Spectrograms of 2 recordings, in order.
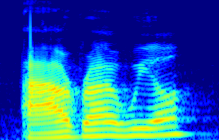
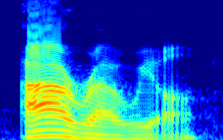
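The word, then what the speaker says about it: Aura Wheel: it's ARA ARA so it's not Aura it's ARA wheel okay ARA wheel it's not it's not how it's spelled okay clearly someone who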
